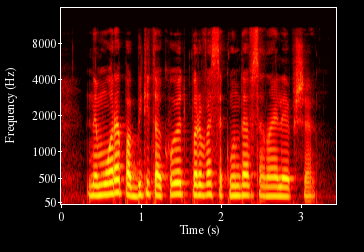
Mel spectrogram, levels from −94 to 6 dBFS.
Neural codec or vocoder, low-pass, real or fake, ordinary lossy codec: none; 10.8 kHz; real; none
